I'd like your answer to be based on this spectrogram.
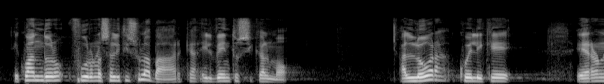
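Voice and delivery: measured, solemn Bible reading; proclaiming the passage aloud; scripture reading. Acted. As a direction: read the Gospel to the congregation with weight. Reads the Gospel passage aloud.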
